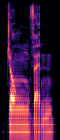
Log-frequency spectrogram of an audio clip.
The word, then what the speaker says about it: 中文: When it comes to the word 中文, northern speakers tend to pronounce the W as a V. So even if you say 中文, it's okay. In standard, so 普通话, the W should be pronounced as a W.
